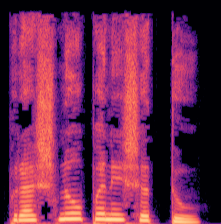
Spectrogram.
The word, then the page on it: ಪ್ರಶ್ನೋಪನಿಷತ್ತು: praśnōpaniṣattu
